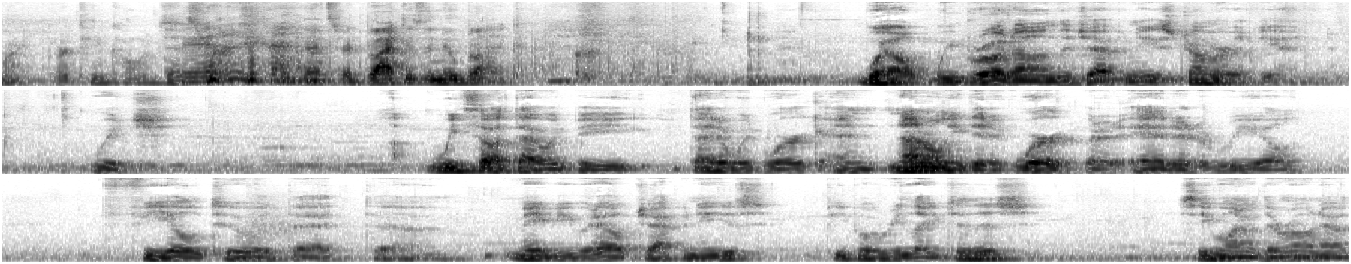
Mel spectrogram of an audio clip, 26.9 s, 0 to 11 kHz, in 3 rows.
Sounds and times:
Speech: 5.7 - 8.7, 9.4 - 10.1, 11.5 - 17.7, 18.7 - 24.9, 25.8 - 26.9.

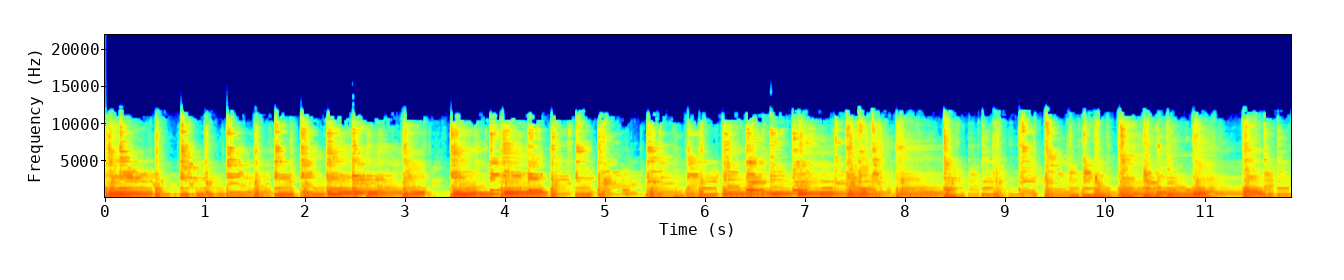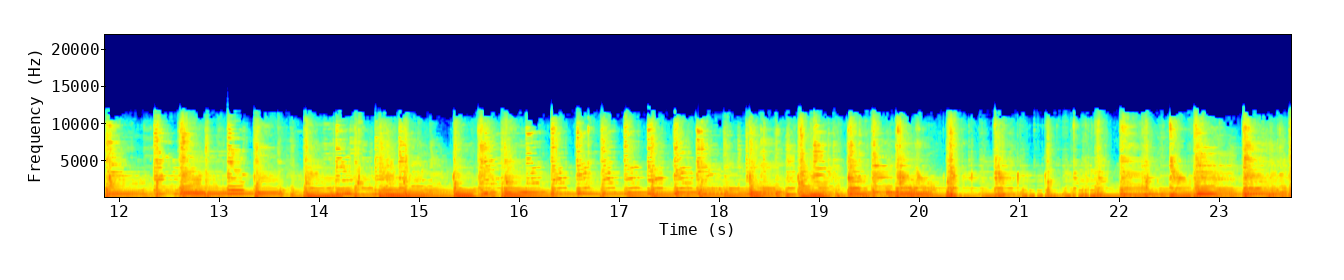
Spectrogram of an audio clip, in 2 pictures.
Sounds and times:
Mandolin: 0.0 - 23.7.

